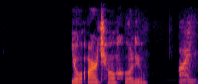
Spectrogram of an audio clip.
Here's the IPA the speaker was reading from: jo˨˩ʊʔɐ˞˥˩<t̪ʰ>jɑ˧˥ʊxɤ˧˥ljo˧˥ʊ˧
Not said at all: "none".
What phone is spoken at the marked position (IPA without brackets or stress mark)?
t̪ʰ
